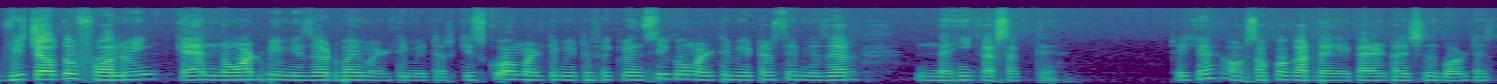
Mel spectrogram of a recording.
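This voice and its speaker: Man, lecture style, slow, clear smooth voice, reads questions then explains. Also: a little high, little pitch movement, darkish tone, low-quality recording. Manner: reads English questions slowly, explains in Hindi with repeated "theek hai". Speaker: teacher. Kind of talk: exam-prep lecture solving multiple-choice questions.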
